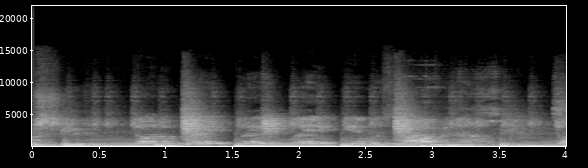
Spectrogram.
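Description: Music: a produced beat playing, with regular drum hits under steady bass and pitched instrument notes, and a wordless sung melody over it.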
